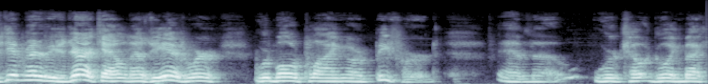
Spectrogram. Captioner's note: laughter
